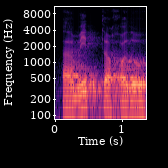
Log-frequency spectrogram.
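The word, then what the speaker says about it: أمِ اتَّخَذوا: അമിത്തഖദു എന്ന് വായിക്കുന്നു. ഇത്തഖദു എന്ന പദത്തിലെ ഖാഇൻ്റെ ഉച്ചാരണം തടിപ്പിച്ചുകൊണ്ട് സ്വരഭാരത്തോടെ ആയിരിക്കണം.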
